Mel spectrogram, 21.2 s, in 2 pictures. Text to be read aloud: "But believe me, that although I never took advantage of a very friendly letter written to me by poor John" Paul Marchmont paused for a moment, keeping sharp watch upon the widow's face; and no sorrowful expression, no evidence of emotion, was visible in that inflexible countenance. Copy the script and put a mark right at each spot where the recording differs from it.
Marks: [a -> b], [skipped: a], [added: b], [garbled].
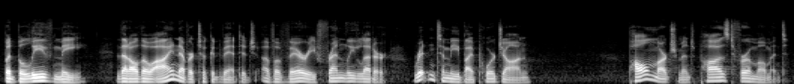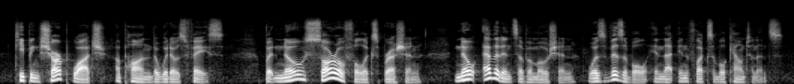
"But believe me, that although I never took advantage of a very friendly letter written to me by poor John" Paul Marchmont paused for a moment, keeping sharp watch upon the widow's face; [and -> but] no sorrowful expression, no evidence of emotion, was visible in that inflexible countenance.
